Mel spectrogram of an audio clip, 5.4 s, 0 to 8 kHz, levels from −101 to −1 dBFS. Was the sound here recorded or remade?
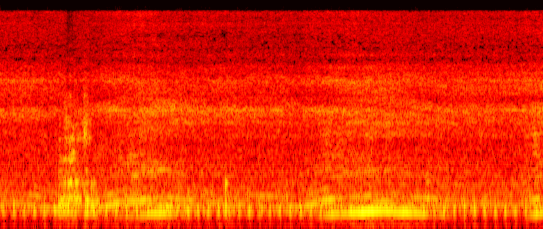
recorded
